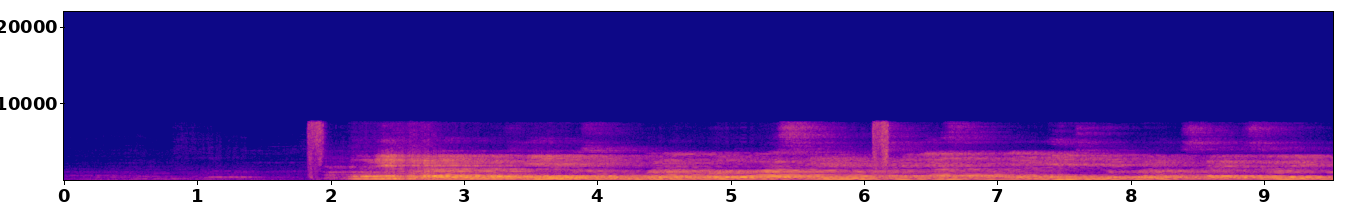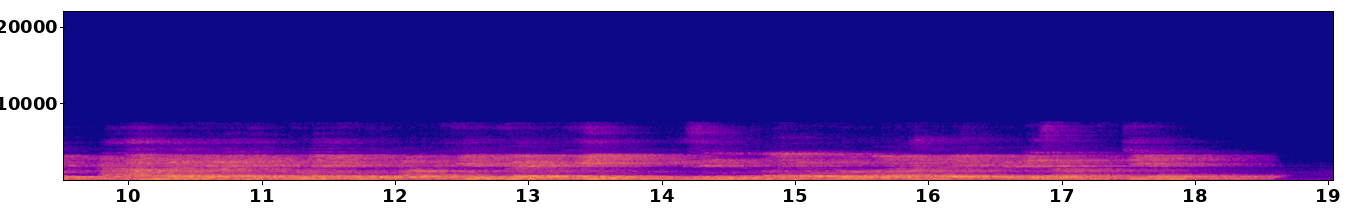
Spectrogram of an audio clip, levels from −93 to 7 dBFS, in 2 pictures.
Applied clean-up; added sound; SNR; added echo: neural separator model SepFormer DNS4.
